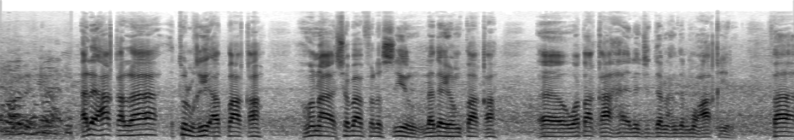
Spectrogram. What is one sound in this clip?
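A middle-aged man speaks calmly into a handheld microphone in a large echoing hall.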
